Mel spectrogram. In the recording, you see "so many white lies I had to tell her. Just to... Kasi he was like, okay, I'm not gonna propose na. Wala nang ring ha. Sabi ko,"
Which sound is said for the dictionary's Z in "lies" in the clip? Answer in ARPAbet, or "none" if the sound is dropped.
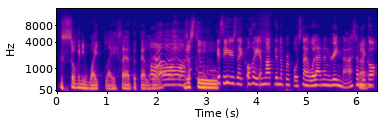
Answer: S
